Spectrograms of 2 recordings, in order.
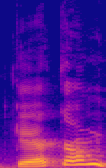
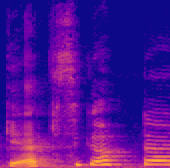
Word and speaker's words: ক্যাপসিকাম: এইটা বেগুন এইটা এইটা কাকাম ক্যাকাম নয়, ক্যাপসিকামটা উচ্চারণ করতে নেই, ক্যাপসিকাম, ক্যাকাম। আচ্ছা, এইটা কি?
